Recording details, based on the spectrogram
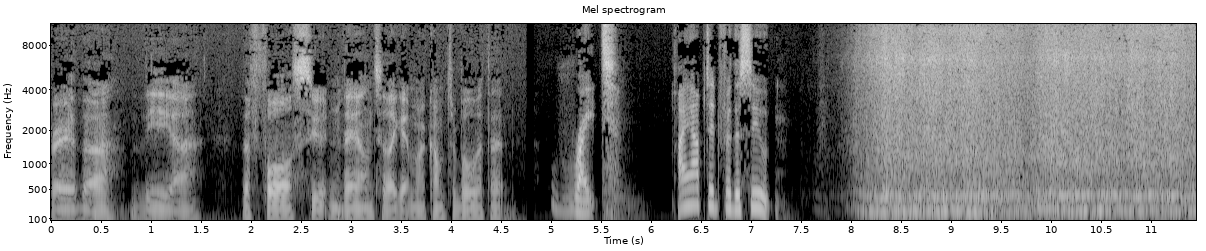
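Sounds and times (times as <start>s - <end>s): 
speech: 0.0s - 7.4s
many honeybees swarming around an opened hive: 7.8s - 11.4s.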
